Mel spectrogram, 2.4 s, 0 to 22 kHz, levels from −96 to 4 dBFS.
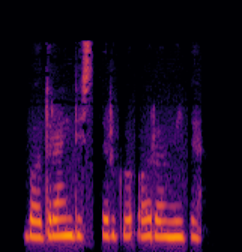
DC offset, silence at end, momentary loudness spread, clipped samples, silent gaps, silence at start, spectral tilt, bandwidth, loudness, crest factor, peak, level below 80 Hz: under 0.1%; 0.4 s; 7 LU; under 0.1%; none; 0.25 s; -4 dB/octave; 11.5 kHz; -28 LUFS; 16 dB; -14 dBFS; -80 dBFS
